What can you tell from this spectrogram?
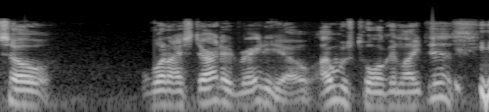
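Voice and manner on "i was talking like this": put-on loud, pitched-up, thick old-school Brooklyn accent. Showing how they talked when starting radio: Brooklyn accent. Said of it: "But I lost my accent".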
